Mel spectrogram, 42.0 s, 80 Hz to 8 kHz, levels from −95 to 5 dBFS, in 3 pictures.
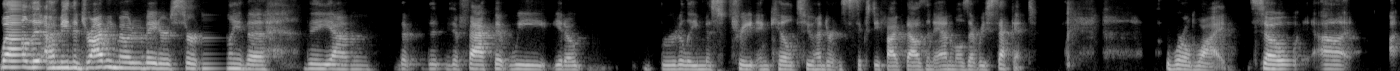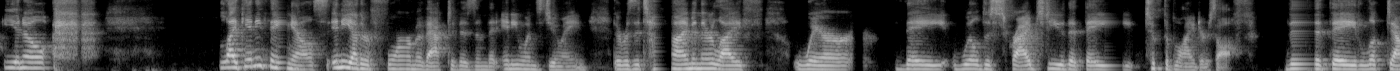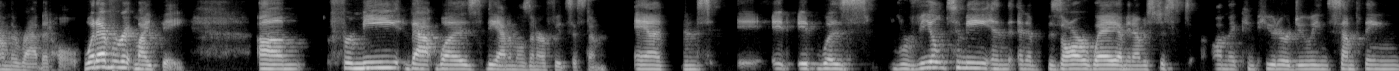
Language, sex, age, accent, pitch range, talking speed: English, female, 30-49, American, 165-195 Hz, 150 wpm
